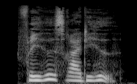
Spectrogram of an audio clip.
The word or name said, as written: frihedsrettighed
